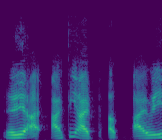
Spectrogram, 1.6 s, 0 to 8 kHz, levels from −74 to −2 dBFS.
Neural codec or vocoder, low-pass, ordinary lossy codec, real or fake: codec, 16 kHz, 1.1 kbps, Voila-Tokenizer; 7.2 kHz; none; fake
